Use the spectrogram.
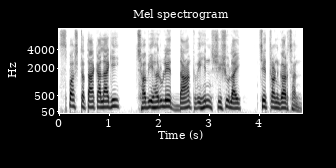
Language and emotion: Nepali, neutral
